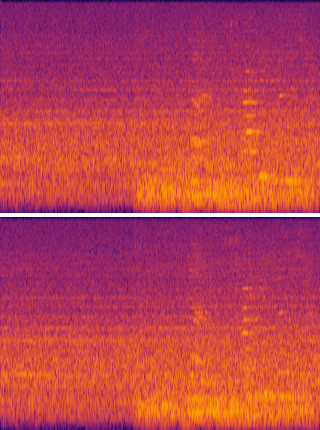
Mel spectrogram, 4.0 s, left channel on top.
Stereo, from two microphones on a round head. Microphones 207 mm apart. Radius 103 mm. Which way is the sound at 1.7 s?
65° right (ahead or behind).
